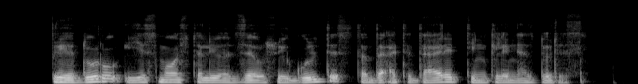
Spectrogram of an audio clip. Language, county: Lithuanian, Kaunas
